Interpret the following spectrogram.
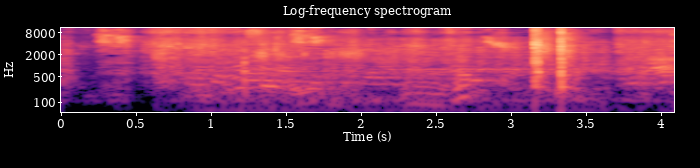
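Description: People talking, with two sharp clicks a fraction of a second apart about three seconds in.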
